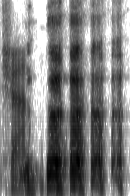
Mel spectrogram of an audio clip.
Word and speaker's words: Can: if anyone chan emray chan yeah Jackie Chan is it yeah you know pronounced Chan but spelled can that was yeah and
